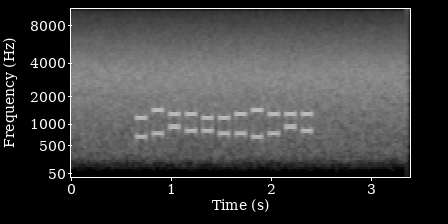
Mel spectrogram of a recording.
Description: DTMF, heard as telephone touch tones, dialled by machine, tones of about 100 ms, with phone line noise. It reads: 16087453508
